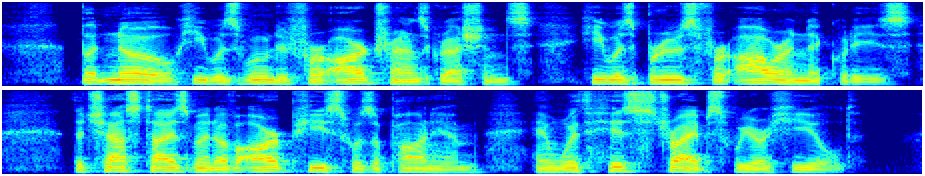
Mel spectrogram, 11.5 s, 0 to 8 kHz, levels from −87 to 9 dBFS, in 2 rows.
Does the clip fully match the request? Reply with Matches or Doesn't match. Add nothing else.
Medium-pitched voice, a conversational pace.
Doesn't match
